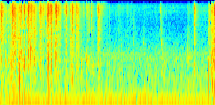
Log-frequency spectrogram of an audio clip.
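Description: Crinkling and rustling of card-pack packaging and trading cards being handled. It is dense and crackly for about two seconds, then turns quieter with a few scattered clicks and one sharp click near the end.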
